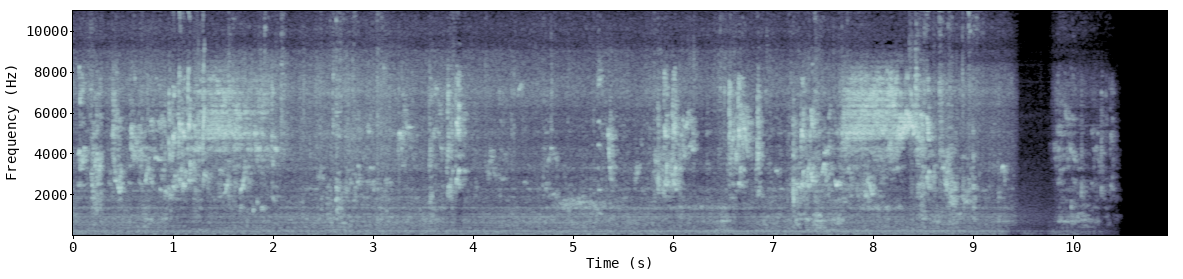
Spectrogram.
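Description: Black-capped Chickadee giving busy, high chips and buzzy chick-a-dee notes in irregular bursts, with a steady low hum underneath.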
